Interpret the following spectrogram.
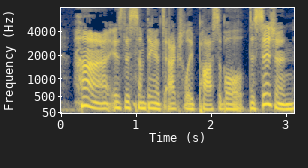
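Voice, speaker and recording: With a Californian accent, a woman of fairly low pitch talks at a moderate pace in a quiet setting. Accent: General American (Californian). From US, Southern California (Los Angeles). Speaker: design strategist and author. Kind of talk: interview conversation.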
